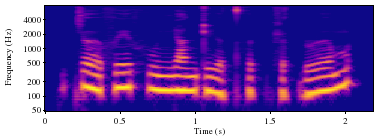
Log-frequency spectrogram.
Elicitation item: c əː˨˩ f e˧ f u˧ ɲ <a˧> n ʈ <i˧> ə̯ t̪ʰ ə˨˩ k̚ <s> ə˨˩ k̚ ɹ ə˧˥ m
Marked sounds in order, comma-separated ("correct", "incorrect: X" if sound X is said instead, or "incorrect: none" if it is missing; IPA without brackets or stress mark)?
correct, incorrect: i˨˩, incorrect: ʂ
